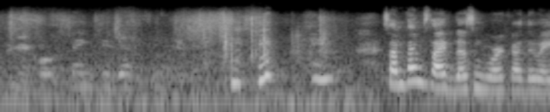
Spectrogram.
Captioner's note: laughing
